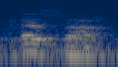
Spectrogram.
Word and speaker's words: Pesach: Pesach.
